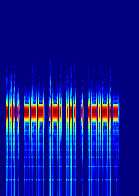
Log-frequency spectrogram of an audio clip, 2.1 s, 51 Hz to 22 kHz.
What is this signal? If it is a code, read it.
Morse code, heard as a keyed tone, about 47 wpm, 700 Hz. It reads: HORSE.
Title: Sentences from Top 1000 Words - Review Part 4 - 45wpm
